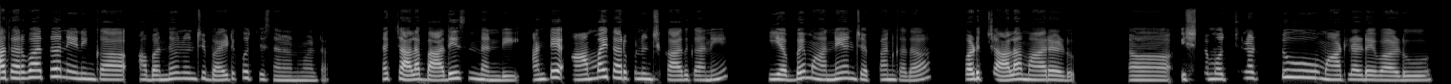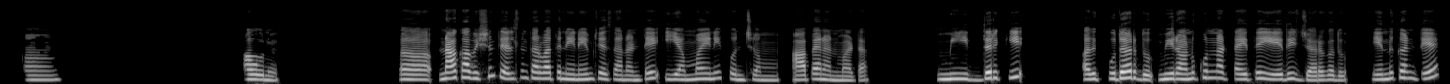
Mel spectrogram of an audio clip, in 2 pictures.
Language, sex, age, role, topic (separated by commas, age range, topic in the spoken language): Telugu, female, 20-24, guest, మీరు నిశ్శబ్దంగా గ్రహించిన జీవన పాఠం ఏది?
